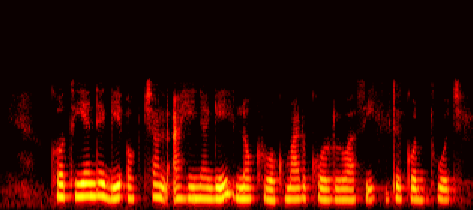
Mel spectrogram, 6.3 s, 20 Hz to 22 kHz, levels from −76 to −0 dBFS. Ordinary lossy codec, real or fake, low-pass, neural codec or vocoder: none; fake; 5.4 kHz; codec, 24 kHz, 0.9 kbps, DualCodec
